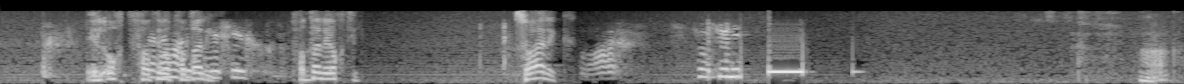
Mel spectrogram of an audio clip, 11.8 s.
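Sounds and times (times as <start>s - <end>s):
speech: 0.9s - 3.7s, 5.2s - 6.4s, 7.0s - 7.4s, 11.4s - 11.8s
telephone tones on a call to Algeria failing to connect: 7.7s - 8.1s.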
